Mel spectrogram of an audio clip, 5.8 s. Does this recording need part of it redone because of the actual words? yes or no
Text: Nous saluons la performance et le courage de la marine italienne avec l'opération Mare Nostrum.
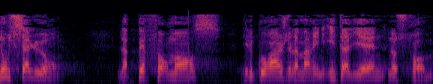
yes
